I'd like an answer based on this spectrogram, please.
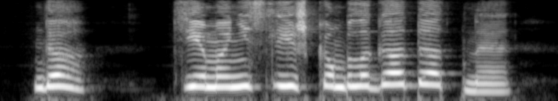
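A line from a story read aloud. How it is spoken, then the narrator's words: Sighing. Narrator (Russian): вздохнула я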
